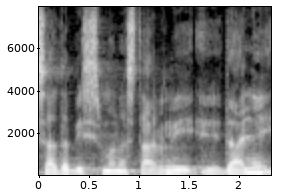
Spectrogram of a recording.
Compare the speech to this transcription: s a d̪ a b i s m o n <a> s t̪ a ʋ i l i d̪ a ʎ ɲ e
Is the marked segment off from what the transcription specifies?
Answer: no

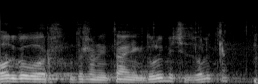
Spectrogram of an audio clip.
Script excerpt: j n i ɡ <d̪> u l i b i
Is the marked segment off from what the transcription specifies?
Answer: no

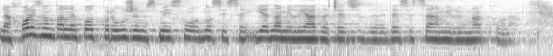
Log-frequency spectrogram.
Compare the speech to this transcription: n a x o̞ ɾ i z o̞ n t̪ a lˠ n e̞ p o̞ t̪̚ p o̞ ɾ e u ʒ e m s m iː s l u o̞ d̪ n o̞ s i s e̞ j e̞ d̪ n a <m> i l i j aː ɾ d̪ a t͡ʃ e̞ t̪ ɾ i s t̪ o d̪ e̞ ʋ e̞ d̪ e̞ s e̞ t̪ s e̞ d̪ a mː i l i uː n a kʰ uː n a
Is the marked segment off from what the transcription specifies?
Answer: no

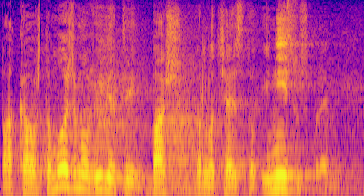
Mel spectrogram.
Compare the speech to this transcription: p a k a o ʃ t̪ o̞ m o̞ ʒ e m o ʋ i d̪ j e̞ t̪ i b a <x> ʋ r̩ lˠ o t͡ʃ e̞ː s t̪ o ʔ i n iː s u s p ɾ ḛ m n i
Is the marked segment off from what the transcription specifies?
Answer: yes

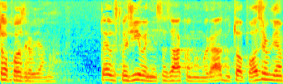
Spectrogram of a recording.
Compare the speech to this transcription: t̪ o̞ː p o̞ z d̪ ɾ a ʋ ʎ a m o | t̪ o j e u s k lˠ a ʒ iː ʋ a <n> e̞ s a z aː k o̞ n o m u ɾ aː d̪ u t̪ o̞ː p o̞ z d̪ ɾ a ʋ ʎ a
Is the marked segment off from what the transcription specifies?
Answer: yes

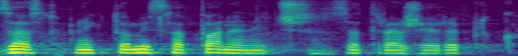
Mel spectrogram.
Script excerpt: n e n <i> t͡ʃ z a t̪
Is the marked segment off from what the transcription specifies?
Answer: no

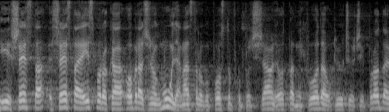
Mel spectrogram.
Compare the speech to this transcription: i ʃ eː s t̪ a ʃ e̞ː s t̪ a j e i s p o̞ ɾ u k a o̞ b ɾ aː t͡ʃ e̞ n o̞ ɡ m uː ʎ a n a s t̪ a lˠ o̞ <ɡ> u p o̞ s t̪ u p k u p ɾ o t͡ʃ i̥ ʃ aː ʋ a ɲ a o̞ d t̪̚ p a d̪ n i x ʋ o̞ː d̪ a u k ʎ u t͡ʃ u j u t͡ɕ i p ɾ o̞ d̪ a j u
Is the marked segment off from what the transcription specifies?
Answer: no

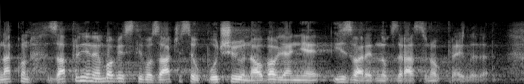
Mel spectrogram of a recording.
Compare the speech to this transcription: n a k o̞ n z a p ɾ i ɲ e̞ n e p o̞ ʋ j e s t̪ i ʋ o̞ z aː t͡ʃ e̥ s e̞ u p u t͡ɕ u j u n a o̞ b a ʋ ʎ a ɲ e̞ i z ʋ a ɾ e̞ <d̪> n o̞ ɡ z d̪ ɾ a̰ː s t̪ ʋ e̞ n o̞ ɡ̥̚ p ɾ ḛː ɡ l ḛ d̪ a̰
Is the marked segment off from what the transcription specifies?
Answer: no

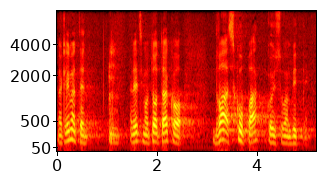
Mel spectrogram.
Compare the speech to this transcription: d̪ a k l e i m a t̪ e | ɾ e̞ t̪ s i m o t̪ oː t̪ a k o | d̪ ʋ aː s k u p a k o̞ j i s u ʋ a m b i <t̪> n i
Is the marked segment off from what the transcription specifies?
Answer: no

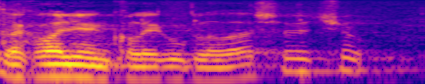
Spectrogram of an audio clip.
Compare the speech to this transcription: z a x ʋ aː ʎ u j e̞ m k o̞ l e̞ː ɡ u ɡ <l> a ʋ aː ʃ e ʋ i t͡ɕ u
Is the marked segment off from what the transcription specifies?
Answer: no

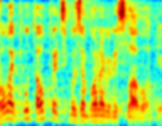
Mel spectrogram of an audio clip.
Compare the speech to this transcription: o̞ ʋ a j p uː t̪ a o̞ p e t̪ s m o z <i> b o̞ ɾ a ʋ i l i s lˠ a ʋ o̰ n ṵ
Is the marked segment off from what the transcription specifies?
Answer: yes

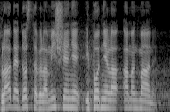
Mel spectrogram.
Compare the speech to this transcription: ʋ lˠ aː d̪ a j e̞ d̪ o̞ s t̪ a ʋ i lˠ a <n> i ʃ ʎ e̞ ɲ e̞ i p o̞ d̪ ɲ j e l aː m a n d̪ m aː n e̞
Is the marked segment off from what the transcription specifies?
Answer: yes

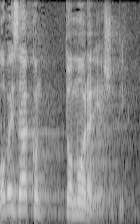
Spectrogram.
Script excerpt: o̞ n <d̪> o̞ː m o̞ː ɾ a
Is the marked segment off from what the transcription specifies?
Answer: yes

